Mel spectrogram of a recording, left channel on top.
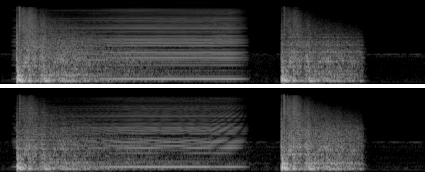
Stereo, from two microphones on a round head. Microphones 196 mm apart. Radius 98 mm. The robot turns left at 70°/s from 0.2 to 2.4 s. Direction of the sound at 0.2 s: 30° left (ahead or behind).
